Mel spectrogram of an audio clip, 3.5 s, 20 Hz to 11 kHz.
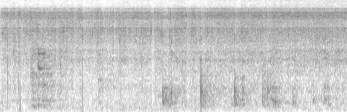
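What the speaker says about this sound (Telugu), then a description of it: "ఇప్పుడు ఆనియన్, పచ్చిమిరపకాయలు, కరివేపాకు ఇవి 3 వేసుకోండి." Onion, green chilies and curry leaves frying in a pan for gunta ponganalu, a steady hiss of sizzling oil with occasional scraping stirs and light clinks, close and continuous.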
